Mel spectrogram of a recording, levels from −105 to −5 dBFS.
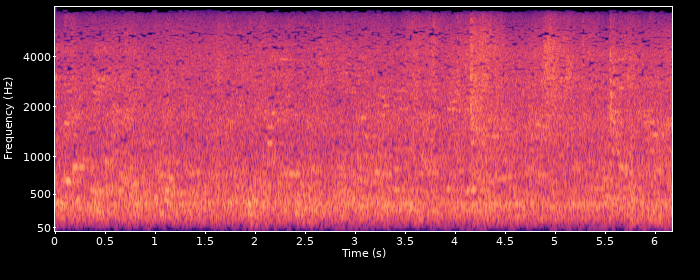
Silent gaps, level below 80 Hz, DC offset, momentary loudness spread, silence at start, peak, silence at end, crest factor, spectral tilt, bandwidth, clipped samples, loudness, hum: none; -62 dBFS; under 0.1%; 3 LU; 0 s; -8 dBFS; 0 s; 18 dB; -3 dB/octave; 8 kHz; under 0.1%; -24 LUFS; none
